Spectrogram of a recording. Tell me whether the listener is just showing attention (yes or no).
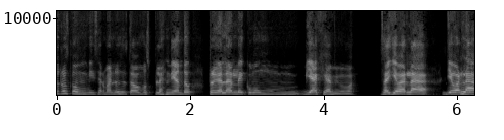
yes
